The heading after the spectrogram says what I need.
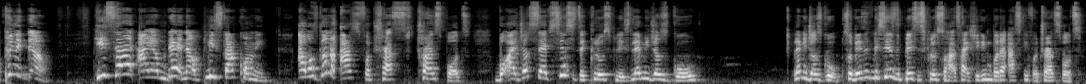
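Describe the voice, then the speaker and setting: A high-pitched, slightly bright voice with a breathy edge comes from a woman with a Nigerian accent. She hosts, reading a viewer's story in an animated way and reacting as she reads. Emphatic opinions and direct asides to listeners keep interrupting the story.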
